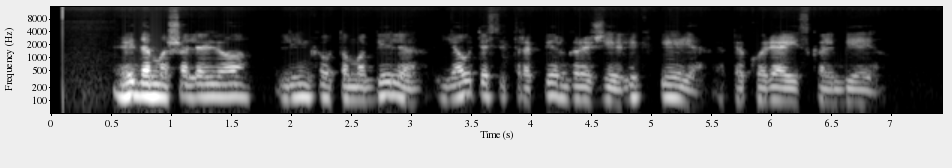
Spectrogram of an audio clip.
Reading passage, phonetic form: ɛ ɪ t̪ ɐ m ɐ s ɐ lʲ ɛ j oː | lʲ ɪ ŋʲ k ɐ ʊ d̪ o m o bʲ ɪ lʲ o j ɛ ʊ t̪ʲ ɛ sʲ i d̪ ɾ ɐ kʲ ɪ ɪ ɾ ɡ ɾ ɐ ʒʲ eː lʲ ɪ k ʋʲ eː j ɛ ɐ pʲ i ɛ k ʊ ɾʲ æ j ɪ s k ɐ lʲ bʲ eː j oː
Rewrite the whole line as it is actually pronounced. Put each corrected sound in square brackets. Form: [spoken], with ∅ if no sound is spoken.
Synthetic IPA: ɛ ɪ [d̪] ɐ m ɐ [ʃ] ɐ lʲ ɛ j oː | lʲ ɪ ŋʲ k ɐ ʊ [t̪] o m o bʲ ɪ lʲ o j ɛ ʊ t̪ʲ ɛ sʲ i [t̪] ɾ ɐ [pʲ] ɪ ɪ ɾ ɡ ɾ ɐ ʒʲ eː lʲ ɪ k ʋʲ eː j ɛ ɐ pʲ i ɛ k ʊ ɾʲ æ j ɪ s k ɐ lʲ bʲ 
